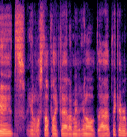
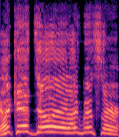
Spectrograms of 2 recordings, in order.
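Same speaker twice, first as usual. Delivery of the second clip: put-on very high, very slow, drawn-out sobbing wail; 4 dB louder than usual. Imagining how he'd react bringing a woman home, acting out bawling. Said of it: "to start bawling like".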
